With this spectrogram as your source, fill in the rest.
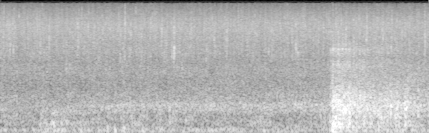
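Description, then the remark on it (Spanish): Steady summer-storm rain hisses with a low rumble of thunder underneath, then abruptly swells into a louder, denser downpour near the end, with no voices. “Y comienza a llover un poco más.”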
